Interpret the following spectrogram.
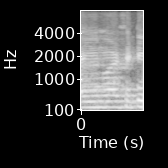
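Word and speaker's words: university: जैसे अ यूनिवर्सिटी है इसके प्रोनंसिएशन में यू आता है। यू यानी कि य जो कि एक व्यंजन है।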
